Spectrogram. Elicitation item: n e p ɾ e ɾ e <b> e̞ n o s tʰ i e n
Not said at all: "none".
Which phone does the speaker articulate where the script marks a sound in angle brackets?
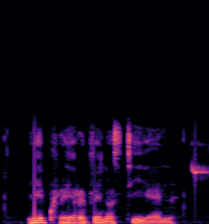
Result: v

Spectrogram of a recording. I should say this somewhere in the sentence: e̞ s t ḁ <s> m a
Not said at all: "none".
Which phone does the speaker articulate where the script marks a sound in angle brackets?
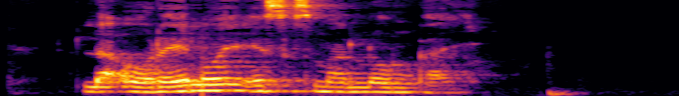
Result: s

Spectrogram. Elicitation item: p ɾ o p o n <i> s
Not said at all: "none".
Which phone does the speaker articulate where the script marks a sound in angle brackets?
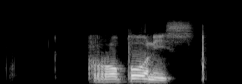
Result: i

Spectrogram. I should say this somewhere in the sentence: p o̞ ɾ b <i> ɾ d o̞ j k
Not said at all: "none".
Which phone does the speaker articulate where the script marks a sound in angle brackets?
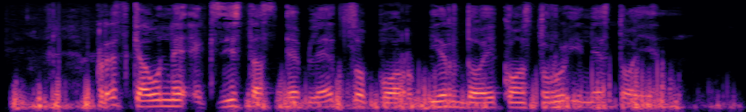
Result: i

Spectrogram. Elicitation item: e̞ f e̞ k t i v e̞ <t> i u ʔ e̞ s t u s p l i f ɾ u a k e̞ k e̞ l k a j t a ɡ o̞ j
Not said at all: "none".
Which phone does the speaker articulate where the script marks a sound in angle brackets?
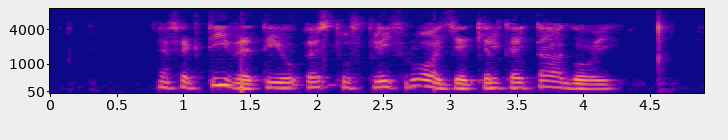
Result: t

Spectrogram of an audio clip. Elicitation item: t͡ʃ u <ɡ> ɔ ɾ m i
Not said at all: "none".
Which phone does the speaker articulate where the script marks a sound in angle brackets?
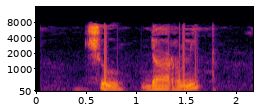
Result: d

